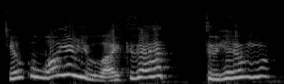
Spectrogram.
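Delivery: high, loud exasperated question; exasperated outburst. Real, not acted. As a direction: call her out, fed up. Exasperated at a character.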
